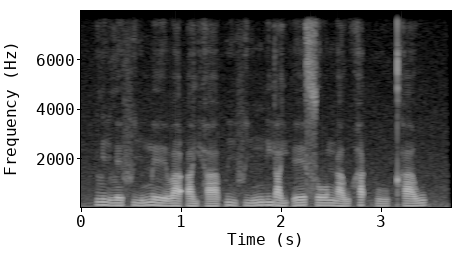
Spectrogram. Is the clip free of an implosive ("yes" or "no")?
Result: yes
